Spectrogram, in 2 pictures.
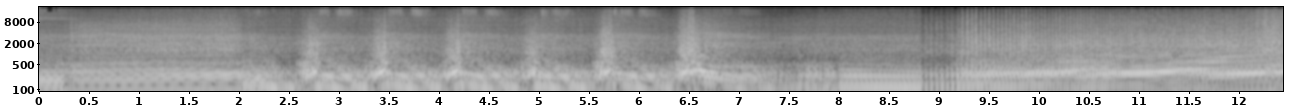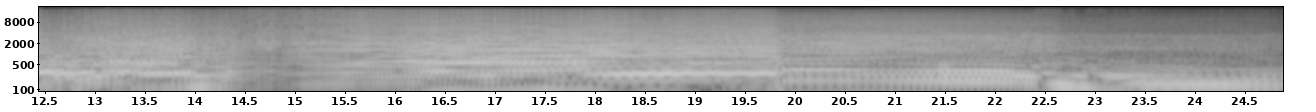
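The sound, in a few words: motorcycle engine revving on dyno with Vortex box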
